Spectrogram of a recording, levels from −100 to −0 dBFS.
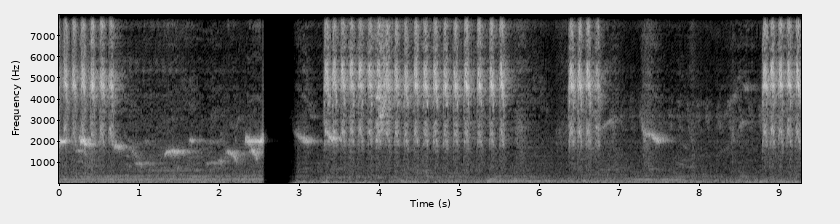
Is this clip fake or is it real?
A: fake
